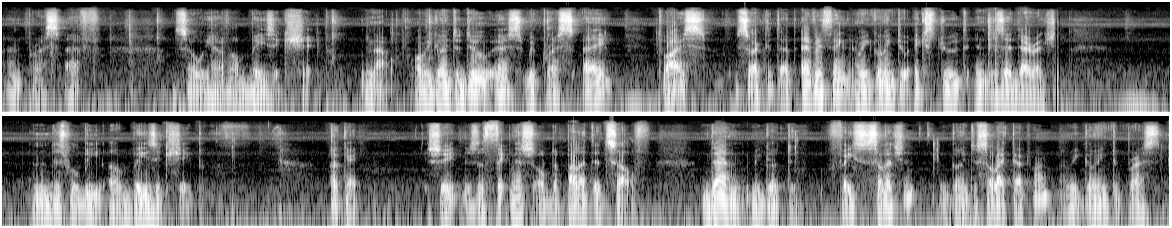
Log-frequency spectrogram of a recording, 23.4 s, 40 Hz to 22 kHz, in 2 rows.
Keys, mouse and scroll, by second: 0.7 f, 1.7-3.0 drag, 6.2 a, 6.7 a, 10.2 e, 15.0 middle click, 15.2 click, 15.3-17.0 middle drag, 17.3-19.7 middle drag, 19.7-22.9 drag, 21.1-21.6 right drag.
